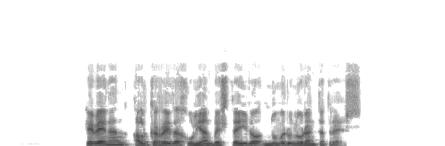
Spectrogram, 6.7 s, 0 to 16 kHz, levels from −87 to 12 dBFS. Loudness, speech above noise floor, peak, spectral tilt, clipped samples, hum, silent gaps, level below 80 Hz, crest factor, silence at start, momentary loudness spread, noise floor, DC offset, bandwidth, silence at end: -19 LUFS; 66 dB; 0 dBFS; -6 dB/octave; under 0.1%; none; none; -64 dBFS; 22 dB; 1.3 s; 12 LU; -85 dBFS; under 0.1%; 9.2 kHz; 1.3 s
